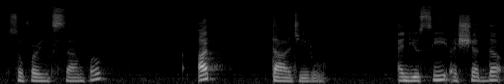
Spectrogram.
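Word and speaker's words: التاجر: In case of a sun letter, the lam of the lam at-ta'rif is not pronounced, rather it is assimilated into the sun letter. So for example, at-tajiru, and you see a shadda on the sun letter.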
